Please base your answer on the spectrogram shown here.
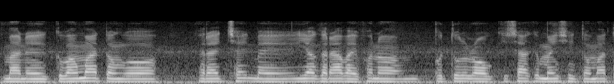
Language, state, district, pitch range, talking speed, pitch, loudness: Kokborok, Tripura, West Tripura, 130-135 Hz, 145 wpm, 130 Hz, -15 LUFS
